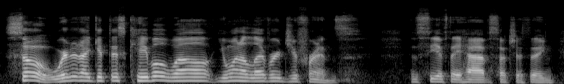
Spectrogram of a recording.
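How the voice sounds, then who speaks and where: A man's voice: fairly high pitch, moderate pace, pushed and bright. A man with a Canadian accent giving a casual, unscripted hobbyist walkthrough in a modest, self-deprecating way. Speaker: amateur radio hobbyist giving a tour.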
